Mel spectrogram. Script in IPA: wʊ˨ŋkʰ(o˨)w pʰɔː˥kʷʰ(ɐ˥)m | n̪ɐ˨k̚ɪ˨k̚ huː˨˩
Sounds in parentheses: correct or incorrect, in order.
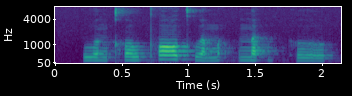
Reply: incorrect, incorrect

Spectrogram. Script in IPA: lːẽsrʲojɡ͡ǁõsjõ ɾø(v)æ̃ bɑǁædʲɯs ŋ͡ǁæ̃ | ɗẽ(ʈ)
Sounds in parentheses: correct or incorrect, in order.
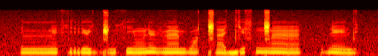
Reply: correct, incorrect

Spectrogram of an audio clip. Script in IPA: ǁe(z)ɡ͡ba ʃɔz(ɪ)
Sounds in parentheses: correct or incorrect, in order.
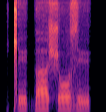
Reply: incorrect, correct

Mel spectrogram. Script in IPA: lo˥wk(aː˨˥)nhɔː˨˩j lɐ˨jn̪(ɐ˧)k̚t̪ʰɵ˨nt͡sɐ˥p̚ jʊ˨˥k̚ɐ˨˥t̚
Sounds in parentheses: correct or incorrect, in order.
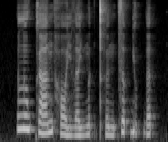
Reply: correct, correct

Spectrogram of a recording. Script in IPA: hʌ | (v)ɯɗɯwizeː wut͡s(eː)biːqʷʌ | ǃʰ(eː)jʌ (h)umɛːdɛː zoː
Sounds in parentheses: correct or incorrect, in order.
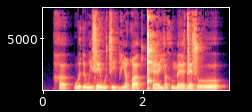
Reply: incorrect, incorrect, incorrect, incorrect

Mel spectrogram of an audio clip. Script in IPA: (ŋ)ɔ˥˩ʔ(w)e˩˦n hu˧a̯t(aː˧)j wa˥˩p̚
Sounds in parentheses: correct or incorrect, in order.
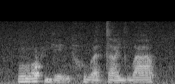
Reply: correct, incorrect, incorrect

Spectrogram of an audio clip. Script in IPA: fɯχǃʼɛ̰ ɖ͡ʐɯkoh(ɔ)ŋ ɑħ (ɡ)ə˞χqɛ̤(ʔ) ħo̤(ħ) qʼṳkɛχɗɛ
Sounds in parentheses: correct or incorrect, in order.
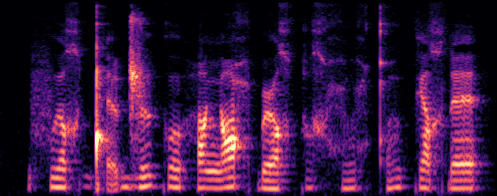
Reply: incorrect, incorrect, incorrect, correct

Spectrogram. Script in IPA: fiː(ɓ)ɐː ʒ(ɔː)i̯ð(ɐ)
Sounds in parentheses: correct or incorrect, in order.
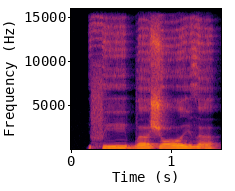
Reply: incorrect, correct, correct

